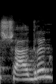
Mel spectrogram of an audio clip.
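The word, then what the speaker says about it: chagrin: दोस्तों इसे सैग्रन प्रोनाउंस किया जाता है जिसका मतलब होता है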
